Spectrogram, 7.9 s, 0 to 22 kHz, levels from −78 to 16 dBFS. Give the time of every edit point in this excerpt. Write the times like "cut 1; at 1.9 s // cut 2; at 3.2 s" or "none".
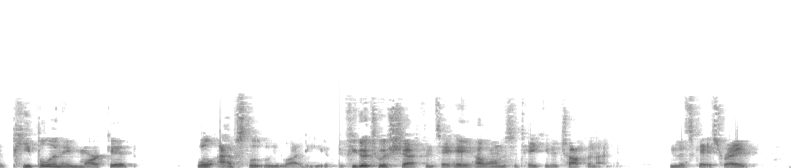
cut 1; at 3.4 s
